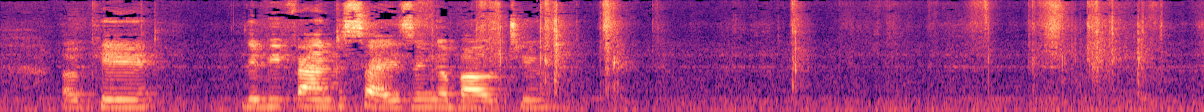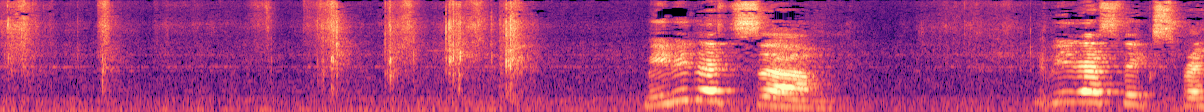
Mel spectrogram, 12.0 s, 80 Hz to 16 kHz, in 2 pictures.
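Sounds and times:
cards being shuffled: 2.4 - 3.3, 4.8 - 8.8.

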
